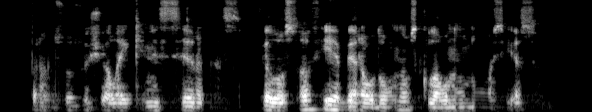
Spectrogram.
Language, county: Lithuanian, Tauragė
